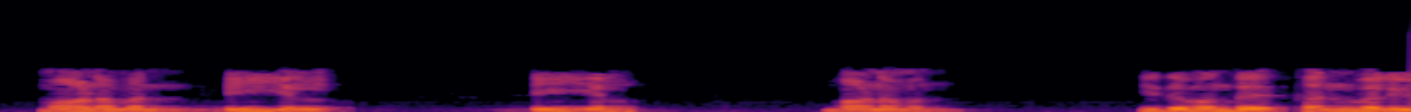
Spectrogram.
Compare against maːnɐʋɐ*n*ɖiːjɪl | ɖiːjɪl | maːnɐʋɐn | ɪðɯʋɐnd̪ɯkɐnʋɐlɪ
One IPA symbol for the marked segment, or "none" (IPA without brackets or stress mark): n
